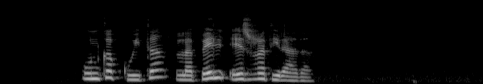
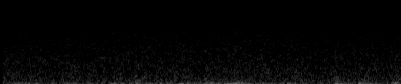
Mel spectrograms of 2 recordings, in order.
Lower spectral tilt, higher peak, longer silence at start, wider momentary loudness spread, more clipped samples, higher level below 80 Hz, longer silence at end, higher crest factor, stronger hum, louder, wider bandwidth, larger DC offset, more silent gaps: first, -5.5 dB/octave vs -3 dB/octave; first, -10 dBFS vs -38 dBFS; first, 0.85 s vs 0 s; first, 10 LU vs 1 LU; neither; second, -88 dBFS vs -62 dBFS; first, 1.7 s vs 0 s; about the same, 20 dB vs 16 dB; neither; first, -28 LUFS vs -56 LUFS; second, 9.4 kHz vs 16.5 kHz; neither; neither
